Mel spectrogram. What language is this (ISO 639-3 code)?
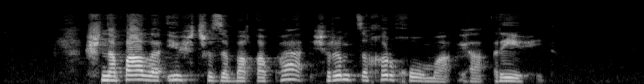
abk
